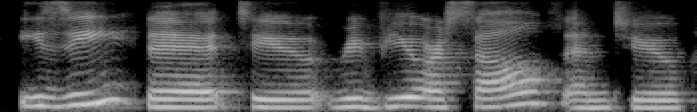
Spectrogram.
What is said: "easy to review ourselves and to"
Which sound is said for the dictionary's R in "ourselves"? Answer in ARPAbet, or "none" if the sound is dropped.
R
